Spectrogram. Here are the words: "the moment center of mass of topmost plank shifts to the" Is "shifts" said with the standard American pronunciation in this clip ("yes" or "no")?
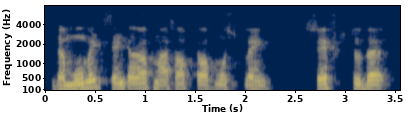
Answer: no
